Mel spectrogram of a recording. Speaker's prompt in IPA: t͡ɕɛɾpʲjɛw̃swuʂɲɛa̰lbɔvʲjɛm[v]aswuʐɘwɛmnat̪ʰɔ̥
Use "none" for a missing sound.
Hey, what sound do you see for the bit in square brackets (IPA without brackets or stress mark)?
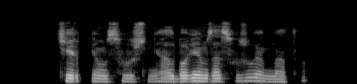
z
